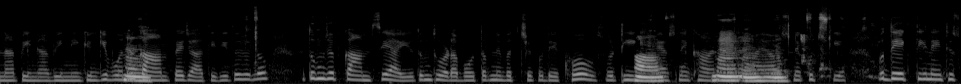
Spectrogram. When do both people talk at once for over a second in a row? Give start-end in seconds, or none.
6.3-7.9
